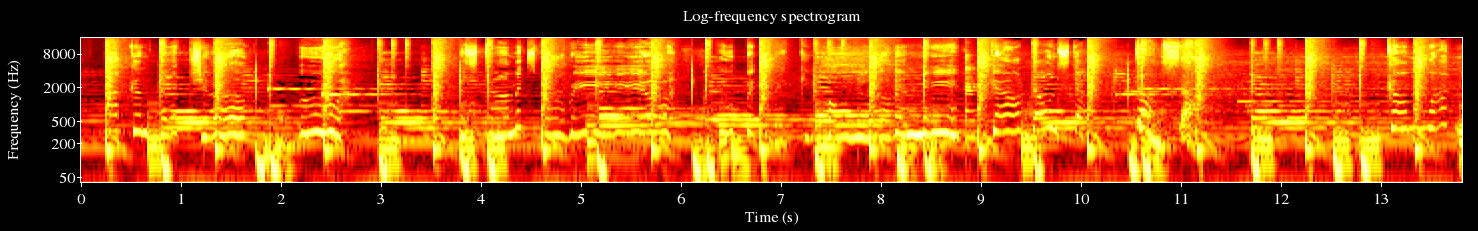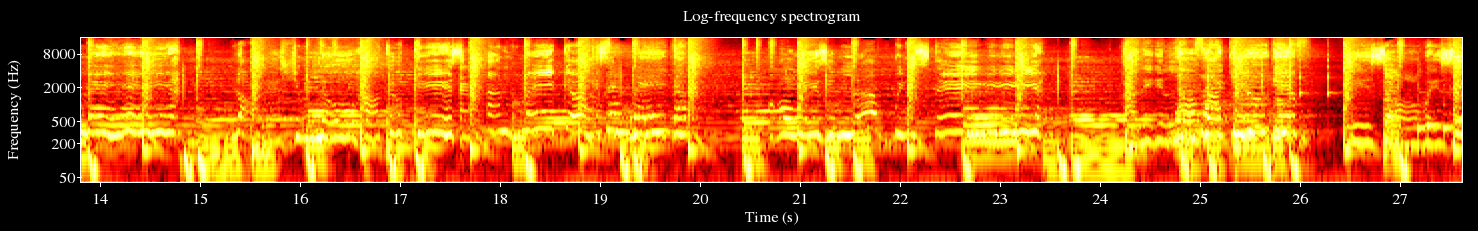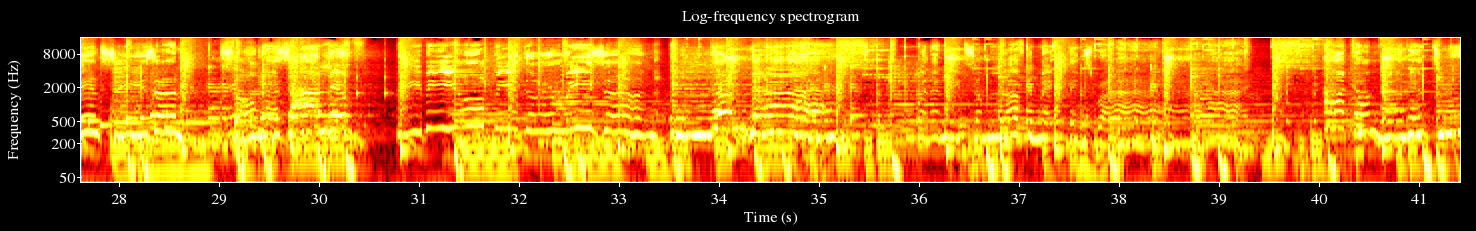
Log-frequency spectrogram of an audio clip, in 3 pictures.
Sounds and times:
Disco: 0.0s - 41.4s
Funk: 0.0s - 41.4s.

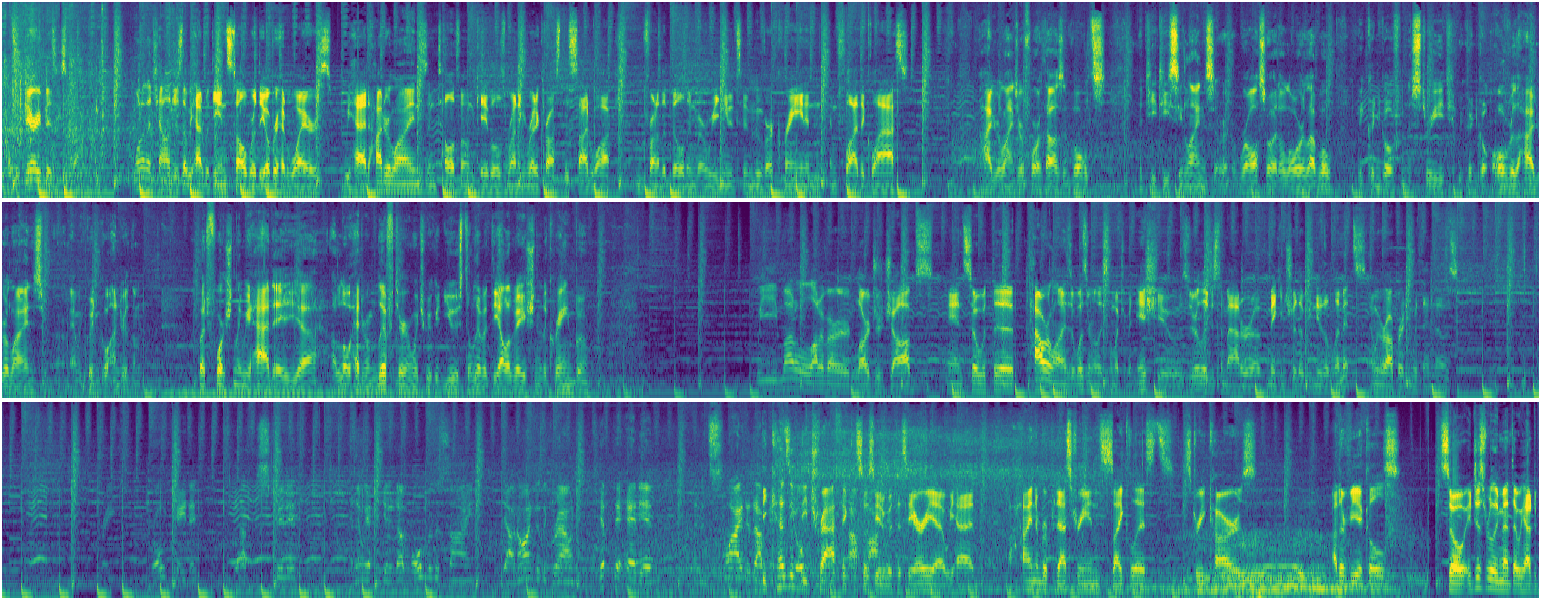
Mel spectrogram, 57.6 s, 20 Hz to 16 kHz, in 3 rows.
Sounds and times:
Speech: 0.0s - 11.3s, 12.0s - 21.0s, 21.7s - 26.6s, 28.6s - 37.4s, 40.2s - 42.2s, 42.8s - 54.1s, 55.1s - 57.6s
Music: 0.0s - 57.6s.

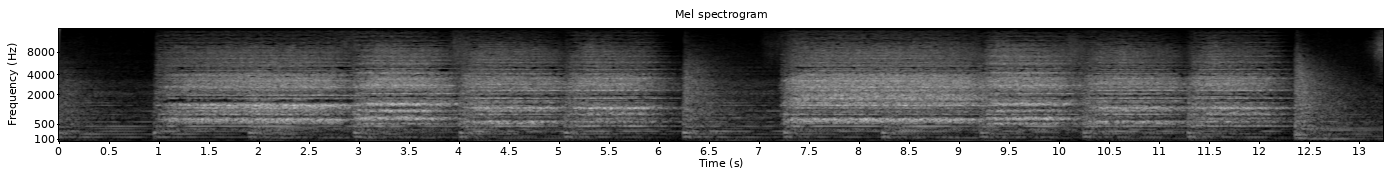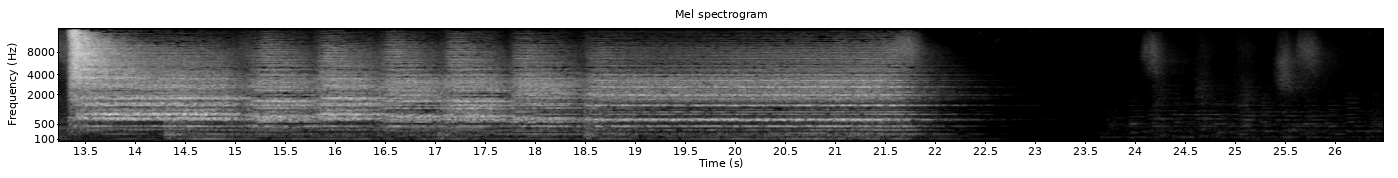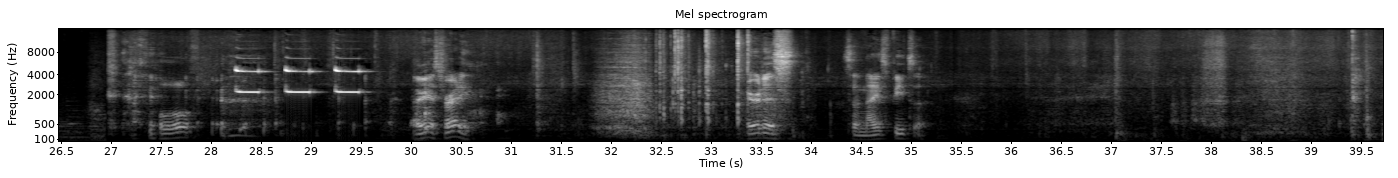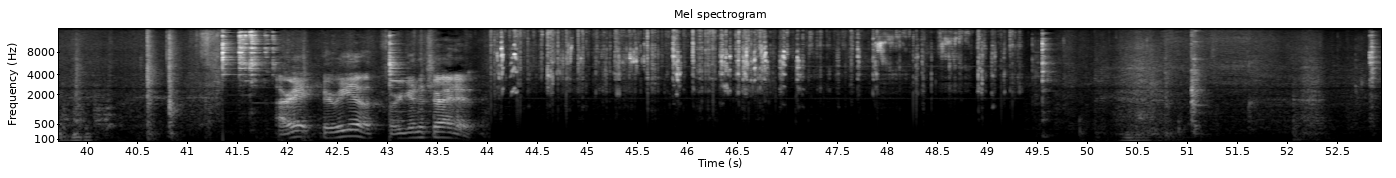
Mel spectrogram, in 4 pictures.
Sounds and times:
Music: 0.0s - 27.0s
Speech: 30.0s - 30.8s, 33.4s - 35.2s, 41.9s - 44.0s.

